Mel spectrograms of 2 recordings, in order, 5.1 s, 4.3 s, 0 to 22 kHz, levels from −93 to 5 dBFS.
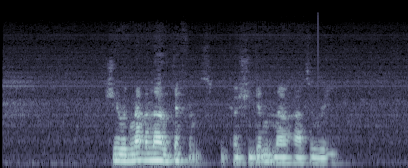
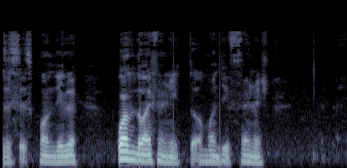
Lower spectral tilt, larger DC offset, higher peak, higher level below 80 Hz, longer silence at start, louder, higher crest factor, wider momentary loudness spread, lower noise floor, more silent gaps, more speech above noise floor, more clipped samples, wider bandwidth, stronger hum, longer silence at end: about the same, -8.5 dB/octave vs -7.5 dB/octave; neither; first, 0 dBFS vs -4 dBFS; about the same, -50 dBFS vs -50 dBFS; about the same, 0.05 s vs 0.05 s; first, -18 LUFS vs -26 LUFS; about the same, 20 dB vs 22 dB; first, 21 LU vs 15 LU; second, -48 dBFS vs -61 dBFS; neither; second, 31 dB vs 36 dB; neither; second, 10 kHz vs 11.5 kHz; neither; second, 0.9 s vs 1.05 s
